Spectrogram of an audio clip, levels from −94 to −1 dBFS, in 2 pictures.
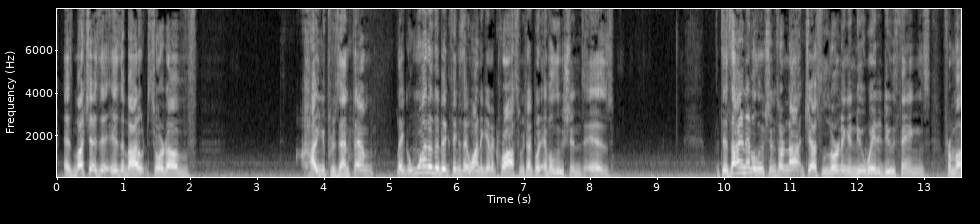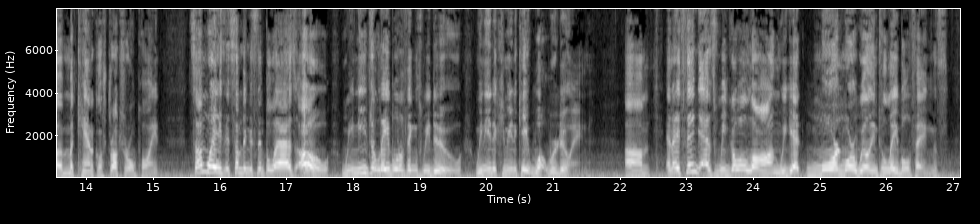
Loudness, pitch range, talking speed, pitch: -15 LUFS, 150-215 Hz, 190 wpm, 180 Hz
